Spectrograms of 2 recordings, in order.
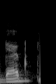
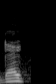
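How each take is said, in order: First: "डेब्ट" with b sounded before the t; wrong pronunciation. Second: "डेट" going from vowel straight to t; silent b. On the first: Teacher showing students the wrong reading, b sounded in "डेब्ट". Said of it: "इधर डेब्ट नहीं पढ़ेंगे". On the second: Teacher showing students the right reading, silent b in "डेट". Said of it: "डेट पढ़ेंगे". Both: Shown as a demonstration.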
